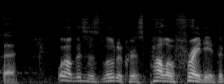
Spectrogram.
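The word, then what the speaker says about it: Paulo Freire: Michael what about that well this is ludicrous Pao Fredy the correct pronunciation of the Brazilian philosopher uh talked about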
